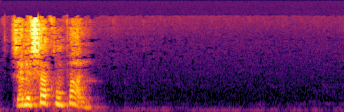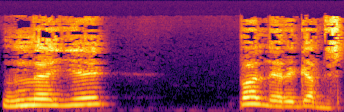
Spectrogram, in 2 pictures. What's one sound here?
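A man speaks calmly and close to the microphone, in short phrases with pauses.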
